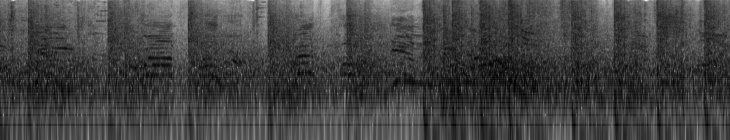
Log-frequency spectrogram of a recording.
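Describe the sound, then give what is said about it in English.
Gunfire in a police video game: many rapid, sharp shots crack in quick succession, densest in the second half, alongside voices talking. “Shots fired. Shots fired.”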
